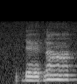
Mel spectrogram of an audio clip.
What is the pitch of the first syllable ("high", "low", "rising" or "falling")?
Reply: low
